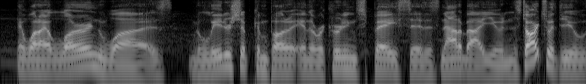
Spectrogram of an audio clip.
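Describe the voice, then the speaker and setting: A man with an American accent and a normal speaking voice talks at a medium pitch with hardly any pauses, against a quiet background. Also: ordinary pitch variation, fairly quick pace. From US Midwest, Indiana. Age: 40s. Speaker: business coach. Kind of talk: casual interview chat.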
